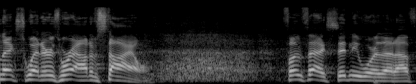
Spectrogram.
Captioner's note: laughter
